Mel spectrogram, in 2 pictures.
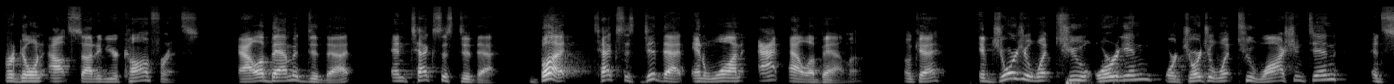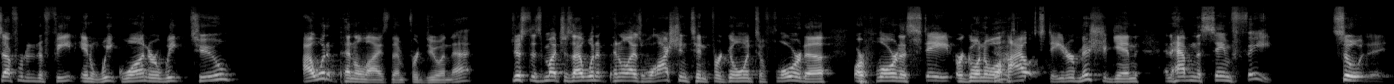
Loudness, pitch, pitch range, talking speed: -25 LUFS, 165 Hz, 145-190 Hz, 165 wpm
